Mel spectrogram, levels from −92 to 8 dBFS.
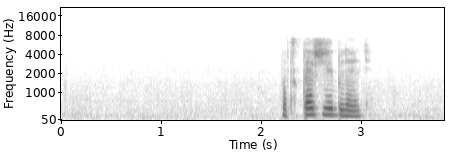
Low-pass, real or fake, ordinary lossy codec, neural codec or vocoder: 7.2 kHz; fake; Opus, 24 kbps; codec, 16 kHz, 2 kbps, FreqCodec, larger model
